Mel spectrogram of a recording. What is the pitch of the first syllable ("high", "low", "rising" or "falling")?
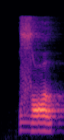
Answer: high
